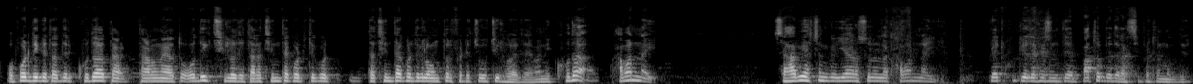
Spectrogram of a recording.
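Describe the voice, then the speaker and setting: A man delivers a sermon in a mosque, moving between quoted prayers and casual asides to his listeners. His voice sits a little high, yet it sounds very dark and husky. He talks at a fast clip. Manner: conversational, mixes quoted prayers with colloquial asides. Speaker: preacher. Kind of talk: sermon on the life of the Prophet.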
